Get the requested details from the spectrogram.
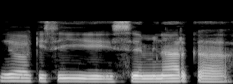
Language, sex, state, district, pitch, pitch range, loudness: Hindi, male, Uttar Pradesh, Ghazipur, 140 Hz, 135-145 Hz, -14 LUFS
